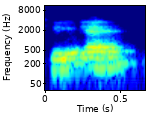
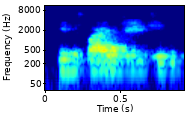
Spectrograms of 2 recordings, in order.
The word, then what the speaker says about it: hygge: I think it's pronounced Hygge or something like that. That's like HYGGE.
